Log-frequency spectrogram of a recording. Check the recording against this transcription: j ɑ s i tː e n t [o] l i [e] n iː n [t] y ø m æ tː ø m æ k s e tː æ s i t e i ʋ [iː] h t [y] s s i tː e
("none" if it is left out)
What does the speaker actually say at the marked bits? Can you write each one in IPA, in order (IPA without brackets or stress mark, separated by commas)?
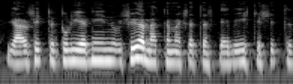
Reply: u, e, s, iː, i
